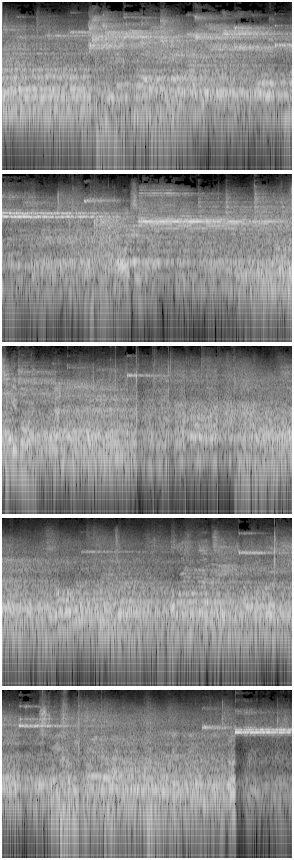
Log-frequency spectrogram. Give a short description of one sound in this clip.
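Sneakers squeak sharply on a hard floor, echoing in a large hall.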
